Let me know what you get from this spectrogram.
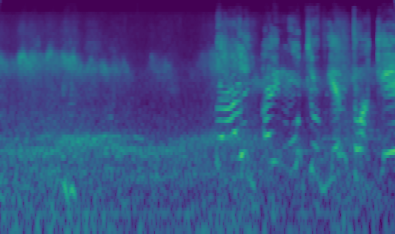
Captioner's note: wing whistling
